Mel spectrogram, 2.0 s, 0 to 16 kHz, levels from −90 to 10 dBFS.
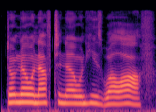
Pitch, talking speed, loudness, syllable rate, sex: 205 Hz, 275 wpm, -16 LUFS, 5.5 syllables/s, female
